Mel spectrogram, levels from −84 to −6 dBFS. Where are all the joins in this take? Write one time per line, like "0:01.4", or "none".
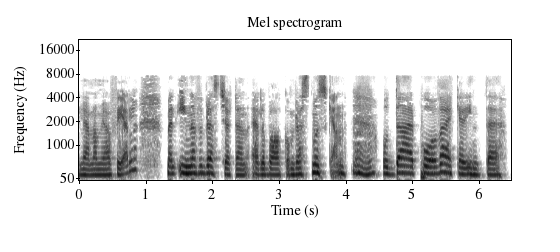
none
